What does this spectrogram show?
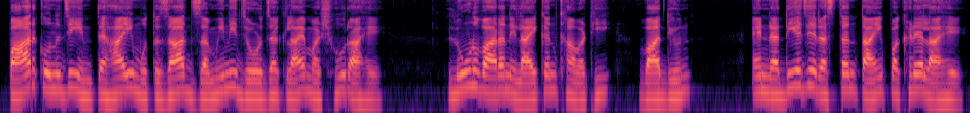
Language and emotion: Sindhi, neutral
